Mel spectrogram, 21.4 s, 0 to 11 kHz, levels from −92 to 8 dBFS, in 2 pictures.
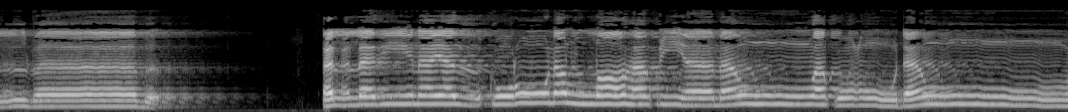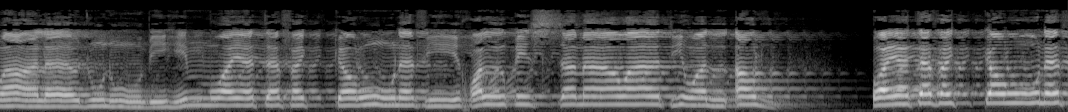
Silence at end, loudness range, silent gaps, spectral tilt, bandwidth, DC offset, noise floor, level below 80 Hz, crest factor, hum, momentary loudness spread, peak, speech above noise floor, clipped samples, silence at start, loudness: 0 s; 5 LU; none; -4.5 dB/octave; 8.2 kHz; under 0.1%; -70 dBFS; -70 dBFS; 20 dB; none; 10 LU; 0 dBFS; 50 dB; under 0.1%; 0 s; -20 LUFS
